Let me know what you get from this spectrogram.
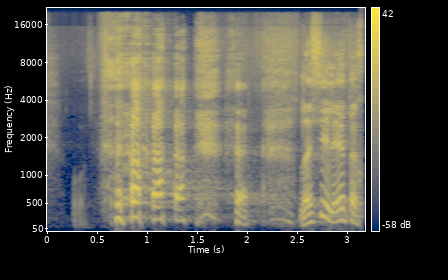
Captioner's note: laughs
